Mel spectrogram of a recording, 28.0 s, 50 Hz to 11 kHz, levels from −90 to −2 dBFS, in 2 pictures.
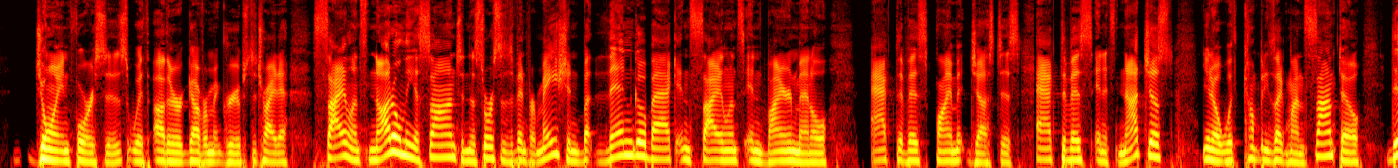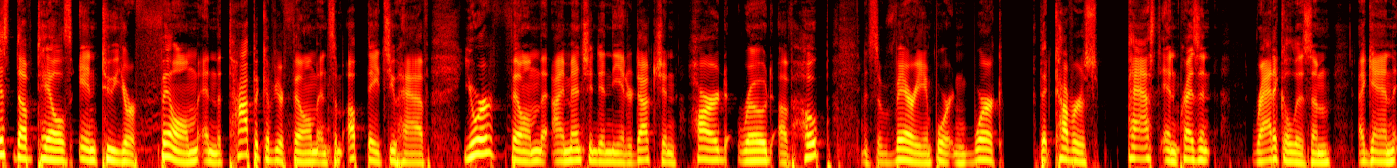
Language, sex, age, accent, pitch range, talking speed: English, male, 30-49, American, 135-180 Hz, 170 wpm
